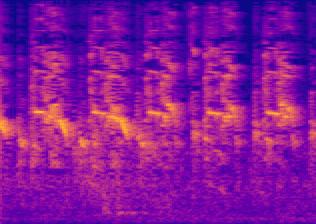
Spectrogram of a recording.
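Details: Grey francolin giving loud, harsh, squeaky phrases, repeated roughly every half second with brief dips between bursts.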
